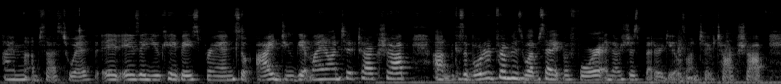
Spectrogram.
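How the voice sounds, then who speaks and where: Somewhat breathy, a woman speaks at a fairly quick pace with a fairly high pitch and ordinary pitch variation. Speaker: beauty content creator. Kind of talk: product review monologue. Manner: fast; animated.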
